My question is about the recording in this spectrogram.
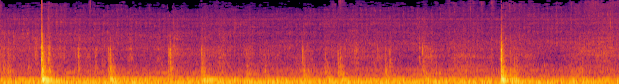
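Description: A motor hums steadily and low, under the handling of a gill net being hauled over a small boat's side. Scattered light knocks come from the net, and two sharper knocks stand out, about half a second in and about five seconds in.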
